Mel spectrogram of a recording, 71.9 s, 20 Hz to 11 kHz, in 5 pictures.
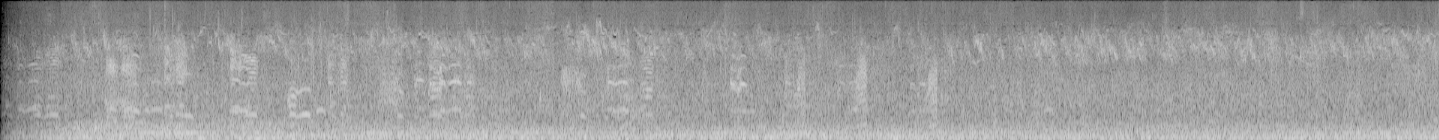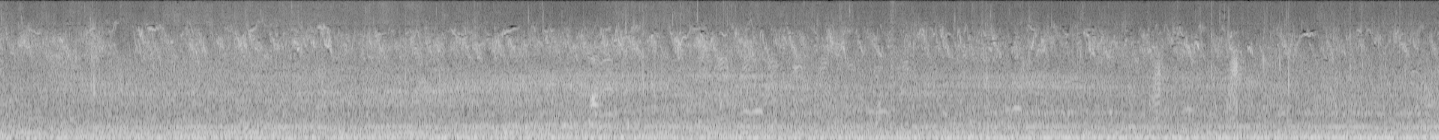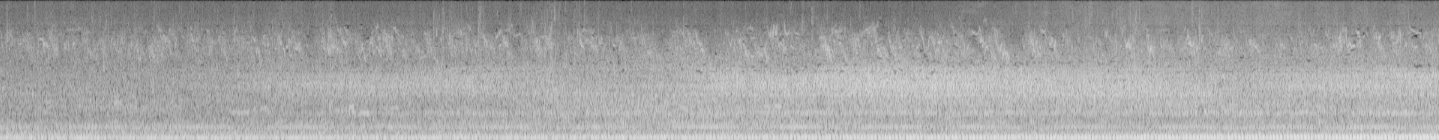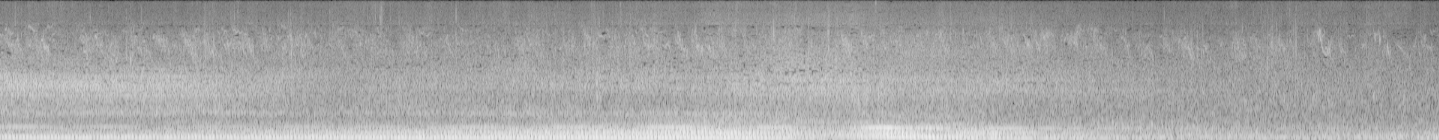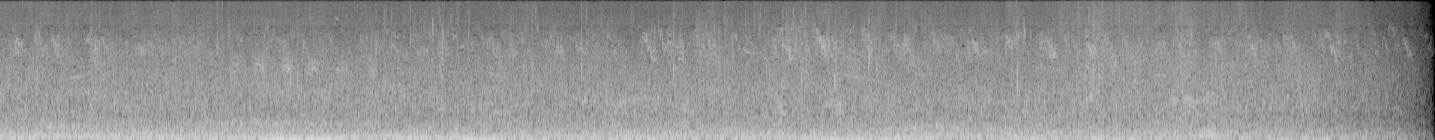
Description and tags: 20180221 engine.along.marsh
Roaring vehicle approaches to a pond, Greater Flamingo callings in background. Sennheiser MKH 60 + MKH 30 into Shure FP24 preamp, Tascam DR-60D MkII recorder. Decoded to mid-side stereo with free Voxengo VST plugin
engine, field-recording, machine, nature, north-by-northwest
